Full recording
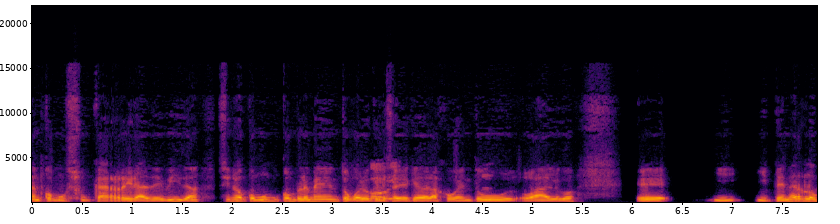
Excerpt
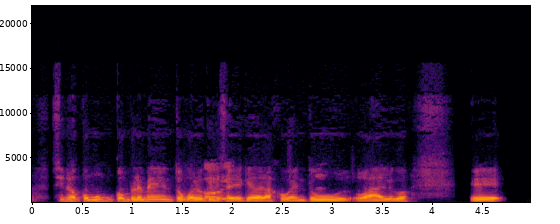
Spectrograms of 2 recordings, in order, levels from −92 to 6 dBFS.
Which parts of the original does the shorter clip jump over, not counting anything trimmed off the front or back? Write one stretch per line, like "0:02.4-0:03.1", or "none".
none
